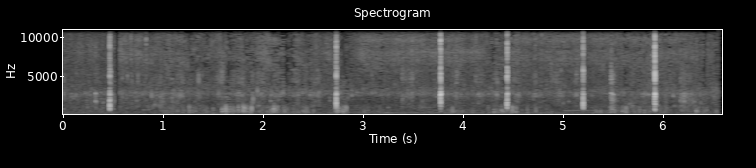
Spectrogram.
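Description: Hands sloshing and rubbing laundry in water in a metal washing basin, with several sharp clicks at irregular intervals.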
